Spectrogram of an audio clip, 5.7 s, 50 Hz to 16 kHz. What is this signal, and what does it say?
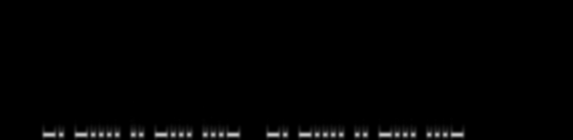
Morse code, heard as a keyed tone, about 30 wpm, 700 Hz. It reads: N6IBV N6IBV
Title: USA Call Signs Repeated 2x 30wpm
